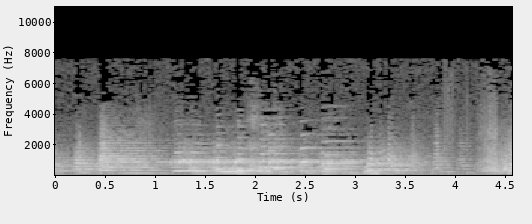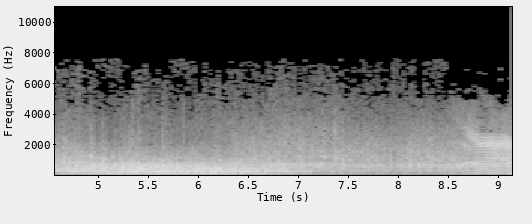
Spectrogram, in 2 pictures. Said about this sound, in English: I've not seen a better drop of rain since the floods in 1908.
